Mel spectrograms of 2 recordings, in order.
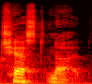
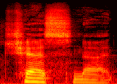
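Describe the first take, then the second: First: The middle t sound is clearly pronounced. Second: The middle t sound is left out. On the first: The speaker calls it wrong. "not Chestnut" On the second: The speaker calls it right. "it's pronounced Chestnut"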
